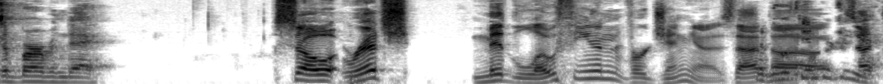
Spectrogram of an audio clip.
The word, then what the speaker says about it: Midlothian: every day is a bourbon day so rich Midlothian Virginia is that is that current did I pronounce that right y that is that is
